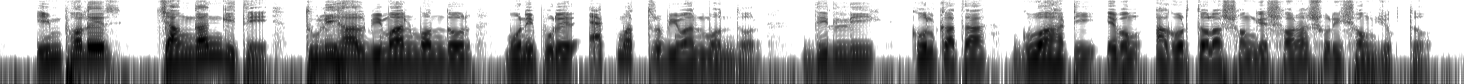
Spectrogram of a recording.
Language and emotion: Bengali, neutral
